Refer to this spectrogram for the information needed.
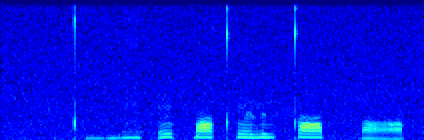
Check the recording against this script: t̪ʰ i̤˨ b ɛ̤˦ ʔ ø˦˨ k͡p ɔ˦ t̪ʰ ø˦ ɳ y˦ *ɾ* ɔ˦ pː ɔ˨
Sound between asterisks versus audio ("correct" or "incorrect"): incorrect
